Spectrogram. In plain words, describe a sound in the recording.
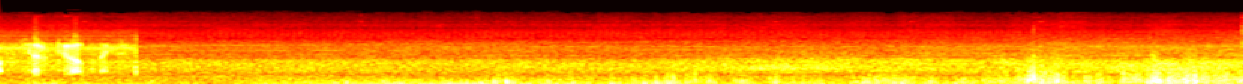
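A jet engine roars, growing louder.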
